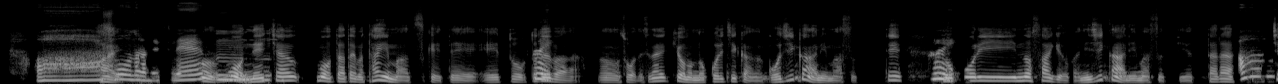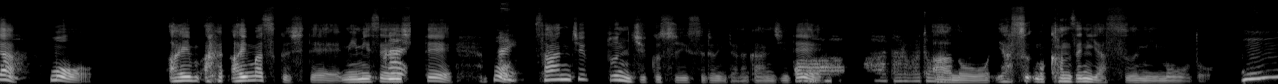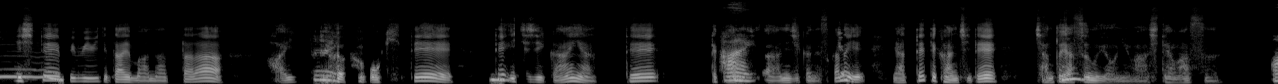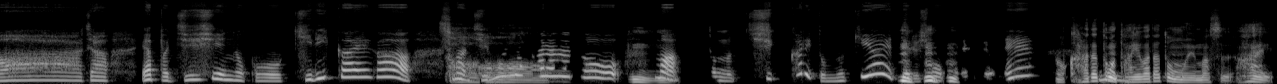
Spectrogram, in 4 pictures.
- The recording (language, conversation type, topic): Japanese, podcast, 休むべきときと頑張るべきときは、どう判断すればいいですか？
- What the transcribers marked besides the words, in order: chuckle; chuckle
